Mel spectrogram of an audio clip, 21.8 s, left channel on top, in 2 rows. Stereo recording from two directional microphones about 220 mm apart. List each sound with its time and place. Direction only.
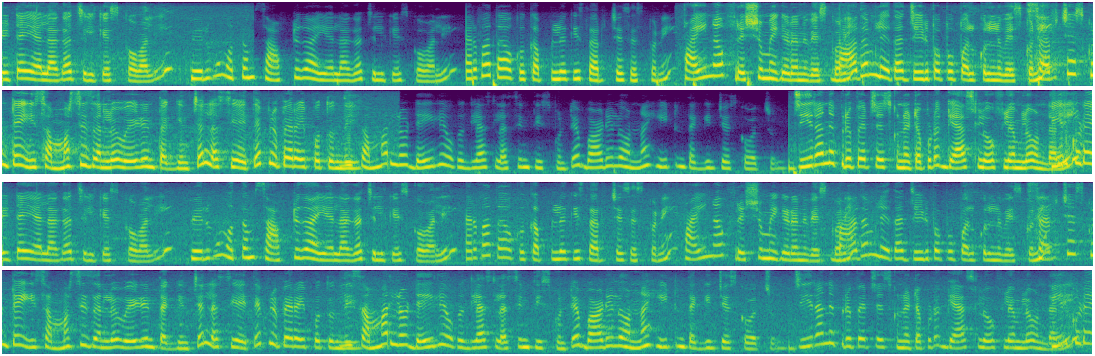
0.0 s a woman's voice: 10° left (ahead or behind)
